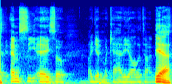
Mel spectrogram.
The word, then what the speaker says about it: Mcatee: Yeah, Mcatee. Yeah. Okay. Just MCA, so I get Mcatee all the time.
